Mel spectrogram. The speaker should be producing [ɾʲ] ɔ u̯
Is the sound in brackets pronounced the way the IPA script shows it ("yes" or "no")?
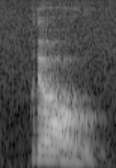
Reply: yes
